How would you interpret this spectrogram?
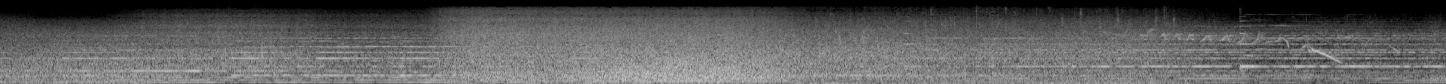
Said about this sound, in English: The slightest breath of a breeze, and this watery dust forms into drops. This is the origin of the rain, which rushes down in countless waterfalls.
